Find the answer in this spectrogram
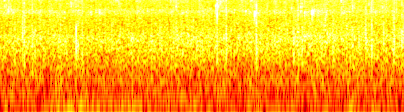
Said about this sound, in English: The canvas, pitter-pattering with rain, turns into a kaleidoscope of color.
